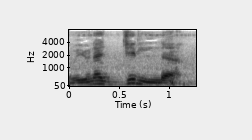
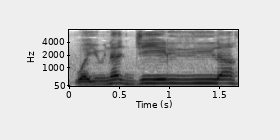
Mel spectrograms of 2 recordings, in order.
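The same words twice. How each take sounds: First: The vowel before the l is kept short. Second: The vowel before the l is drawn out long. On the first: The speaker calls it right. "Tak perlu panjang. Terus matikan" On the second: The speaker calls it wrong. "tak perlu wa yunajjilla sebab ada huruf ya ustaz kena panjang"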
